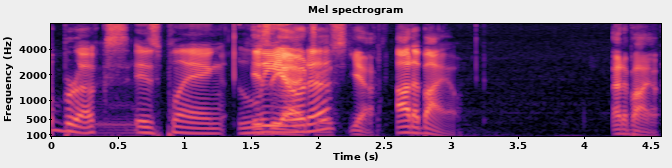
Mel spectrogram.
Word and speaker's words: Adebayo: Adebayo. Adebayo.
